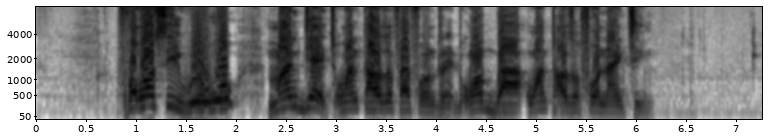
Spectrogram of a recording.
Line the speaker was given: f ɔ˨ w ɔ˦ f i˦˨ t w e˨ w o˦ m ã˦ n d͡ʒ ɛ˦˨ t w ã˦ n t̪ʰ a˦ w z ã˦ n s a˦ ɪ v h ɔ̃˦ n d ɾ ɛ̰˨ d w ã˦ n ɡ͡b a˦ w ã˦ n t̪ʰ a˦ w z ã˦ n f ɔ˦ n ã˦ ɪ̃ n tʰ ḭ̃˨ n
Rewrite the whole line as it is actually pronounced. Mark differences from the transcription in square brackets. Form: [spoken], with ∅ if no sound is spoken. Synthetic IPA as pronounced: f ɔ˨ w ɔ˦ [s] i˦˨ [∅] w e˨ w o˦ m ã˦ n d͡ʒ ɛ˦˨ t w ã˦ n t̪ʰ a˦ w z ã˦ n [f] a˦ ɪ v h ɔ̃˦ n d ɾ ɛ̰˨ d w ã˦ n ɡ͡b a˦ w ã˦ n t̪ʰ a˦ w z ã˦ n f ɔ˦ n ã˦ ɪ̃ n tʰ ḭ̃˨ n

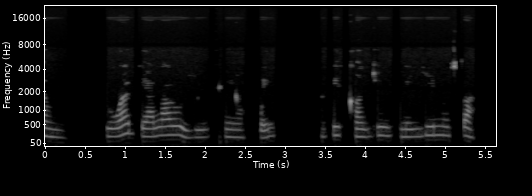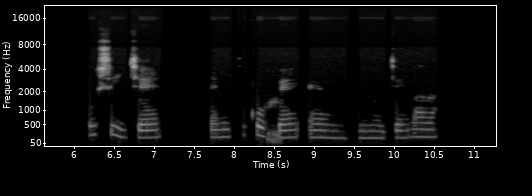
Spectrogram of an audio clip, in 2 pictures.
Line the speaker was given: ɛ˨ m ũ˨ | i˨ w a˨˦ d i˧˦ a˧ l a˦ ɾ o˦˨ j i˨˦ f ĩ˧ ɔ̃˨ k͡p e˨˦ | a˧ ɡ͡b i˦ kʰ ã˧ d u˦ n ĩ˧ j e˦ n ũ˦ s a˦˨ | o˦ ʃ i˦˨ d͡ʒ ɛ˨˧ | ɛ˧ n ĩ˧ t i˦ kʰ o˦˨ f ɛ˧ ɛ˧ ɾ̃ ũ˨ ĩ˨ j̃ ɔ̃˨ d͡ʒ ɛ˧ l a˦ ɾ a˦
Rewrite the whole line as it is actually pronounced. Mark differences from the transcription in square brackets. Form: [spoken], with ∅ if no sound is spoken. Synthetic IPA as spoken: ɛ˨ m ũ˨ | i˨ w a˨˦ d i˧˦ a˧ l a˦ ɾ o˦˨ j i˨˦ f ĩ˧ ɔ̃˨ k͡p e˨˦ | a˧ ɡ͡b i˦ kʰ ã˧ [d͡ʒ] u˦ n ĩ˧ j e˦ n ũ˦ s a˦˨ | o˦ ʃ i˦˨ d͡ʒ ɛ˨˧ | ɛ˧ n ĩ˧ t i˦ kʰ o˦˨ f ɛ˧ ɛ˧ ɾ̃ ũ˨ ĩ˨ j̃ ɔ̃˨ d͡ʒ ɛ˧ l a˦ ɾ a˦

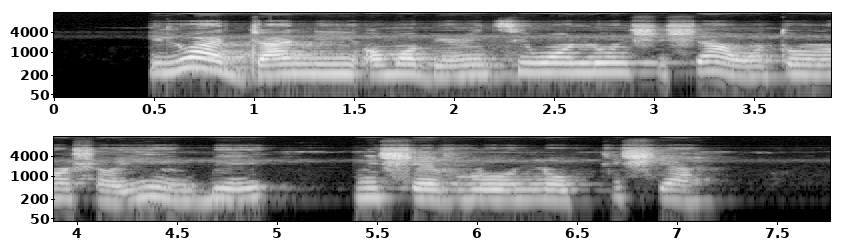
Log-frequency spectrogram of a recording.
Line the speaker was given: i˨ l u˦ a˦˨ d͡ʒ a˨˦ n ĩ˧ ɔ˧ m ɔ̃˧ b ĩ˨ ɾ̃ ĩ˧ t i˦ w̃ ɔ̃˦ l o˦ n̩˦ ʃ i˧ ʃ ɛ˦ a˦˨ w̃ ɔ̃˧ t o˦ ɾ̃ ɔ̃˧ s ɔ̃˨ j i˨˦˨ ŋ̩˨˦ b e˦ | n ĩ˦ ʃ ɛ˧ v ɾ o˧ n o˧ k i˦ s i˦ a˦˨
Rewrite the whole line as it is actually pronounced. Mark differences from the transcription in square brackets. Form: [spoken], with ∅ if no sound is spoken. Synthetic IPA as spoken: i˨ l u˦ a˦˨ d͡ʒ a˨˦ n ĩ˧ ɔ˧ m ɔ̃˧ b ĩ˨ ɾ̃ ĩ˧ t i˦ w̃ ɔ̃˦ l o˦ n̩˦ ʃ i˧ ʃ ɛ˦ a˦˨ w̃ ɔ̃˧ t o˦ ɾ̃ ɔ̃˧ [ʃ] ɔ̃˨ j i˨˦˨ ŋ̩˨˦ [ɡ͡b] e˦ | n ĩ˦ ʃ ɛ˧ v ɾ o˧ n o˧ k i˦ [ʃ] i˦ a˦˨

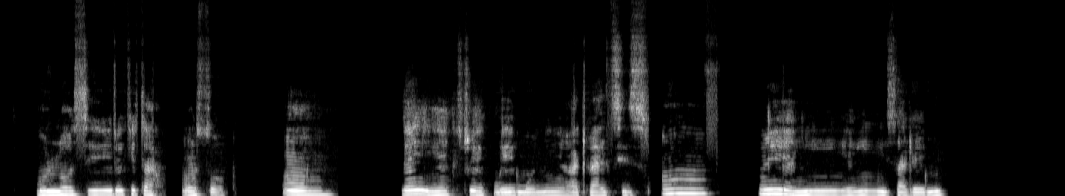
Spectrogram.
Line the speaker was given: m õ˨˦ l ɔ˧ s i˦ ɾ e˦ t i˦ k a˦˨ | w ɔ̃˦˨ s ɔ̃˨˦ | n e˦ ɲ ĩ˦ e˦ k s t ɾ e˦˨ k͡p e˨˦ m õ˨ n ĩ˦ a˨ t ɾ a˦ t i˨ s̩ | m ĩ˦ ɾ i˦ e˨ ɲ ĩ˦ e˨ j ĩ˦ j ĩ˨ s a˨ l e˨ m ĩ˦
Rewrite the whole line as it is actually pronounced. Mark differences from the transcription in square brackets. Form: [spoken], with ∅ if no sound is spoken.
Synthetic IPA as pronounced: m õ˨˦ l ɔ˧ s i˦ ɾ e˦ [k] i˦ [t] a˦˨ | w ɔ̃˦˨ s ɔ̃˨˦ | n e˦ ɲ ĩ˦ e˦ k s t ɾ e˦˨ k͡p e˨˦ m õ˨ n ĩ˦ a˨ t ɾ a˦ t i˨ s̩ | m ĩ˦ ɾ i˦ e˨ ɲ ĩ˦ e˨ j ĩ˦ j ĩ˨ s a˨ l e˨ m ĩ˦

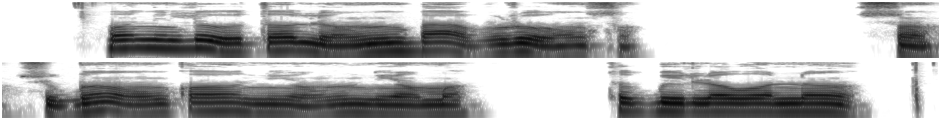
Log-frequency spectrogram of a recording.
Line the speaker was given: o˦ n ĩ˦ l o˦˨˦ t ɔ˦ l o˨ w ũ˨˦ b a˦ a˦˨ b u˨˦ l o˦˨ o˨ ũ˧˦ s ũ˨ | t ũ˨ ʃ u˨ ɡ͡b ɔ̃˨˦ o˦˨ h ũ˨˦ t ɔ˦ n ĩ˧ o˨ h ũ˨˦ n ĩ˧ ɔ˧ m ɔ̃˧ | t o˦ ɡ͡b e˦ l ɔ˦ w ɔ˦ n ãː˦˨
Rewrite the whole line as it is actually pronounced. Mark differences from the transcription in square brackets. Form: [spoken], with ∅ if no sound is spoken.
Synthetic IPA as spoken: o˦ n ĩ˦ l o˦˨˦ t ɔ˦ l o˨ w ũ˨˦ b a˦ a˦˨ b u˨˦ [ɾ] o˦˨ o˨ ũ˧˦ s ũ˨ | [s] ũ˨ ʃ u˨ ɡ͡b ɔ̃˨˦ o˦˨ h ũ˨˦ [k] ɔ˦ n ĩ˧ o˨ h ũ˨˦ n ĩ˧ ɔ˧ m ɔ̃˧ | t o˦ ɡ͡b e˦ l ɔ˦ w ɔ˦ n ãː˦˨

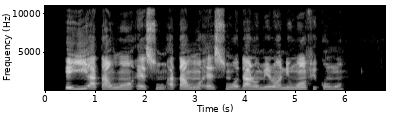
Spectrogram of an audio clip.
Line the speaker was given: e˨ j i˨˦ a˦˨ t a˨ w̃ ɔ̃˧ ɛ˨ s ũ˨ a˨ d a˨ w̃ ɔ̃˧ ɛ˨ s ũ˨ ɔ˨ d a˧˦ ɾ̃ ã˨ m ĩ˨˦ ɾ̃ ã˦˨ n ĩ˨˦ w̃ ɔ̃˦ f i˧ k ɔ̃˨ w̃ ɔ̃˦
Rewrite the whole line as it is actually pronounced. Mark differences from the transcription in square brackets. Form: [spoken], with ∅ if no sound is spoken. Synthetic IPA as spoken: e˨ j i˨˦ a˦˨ t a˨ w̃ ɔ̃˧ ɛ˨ s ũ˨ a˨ [t] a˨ w̃ ɔ̃˧ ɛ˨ s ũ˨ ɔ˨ d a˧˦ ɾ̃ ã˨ m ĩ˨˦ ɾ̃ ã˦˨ n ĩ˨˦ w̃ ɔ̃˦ f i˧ k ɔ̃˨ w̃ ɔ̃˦

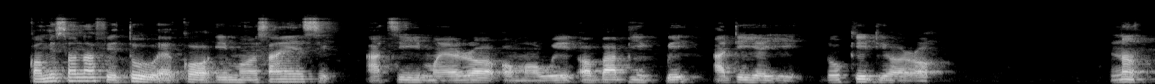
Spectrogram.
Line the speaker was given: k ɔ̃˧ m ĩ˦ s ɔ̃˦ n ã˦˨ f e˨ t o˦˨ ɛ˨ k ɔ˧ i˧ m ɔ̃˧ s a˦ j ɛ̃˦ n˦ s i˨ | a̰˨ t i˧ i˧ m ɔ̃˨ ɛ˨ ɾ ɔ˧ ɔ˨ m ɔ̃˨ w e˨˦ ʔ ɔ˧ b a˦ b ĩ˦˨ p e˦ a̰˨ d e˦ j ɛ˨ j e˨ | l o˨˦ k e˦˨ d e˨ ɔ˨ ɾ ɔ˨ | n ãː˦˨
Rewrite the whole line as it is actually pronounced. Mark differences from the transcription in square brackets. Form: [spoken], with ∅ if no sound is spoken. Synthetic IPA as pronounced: k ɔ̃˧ m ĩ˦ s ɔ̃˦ n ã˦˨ f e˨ t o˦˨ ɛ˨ k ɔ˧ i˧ m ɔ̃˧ s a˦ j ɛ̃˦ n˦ s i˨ | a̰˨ t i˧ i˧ m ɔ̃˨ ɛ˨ ɾ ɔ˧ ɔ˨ m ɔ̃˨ w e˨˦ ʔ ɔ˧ b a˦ b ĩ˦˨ [k͡p] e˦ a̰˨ d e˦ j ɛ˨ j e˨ | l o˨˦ k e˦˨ d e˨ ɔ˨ ɾ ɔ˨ | n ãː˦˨

